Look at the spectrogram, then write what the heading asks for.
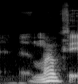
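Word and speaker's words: Maa ngi fi: Mamfi.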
